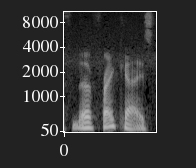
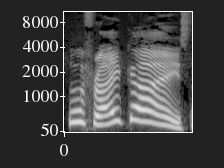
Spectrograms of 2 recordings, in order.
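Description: First: Said in the usual way. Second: High, slow, booming ghostly voice; spooky voice. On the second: Acted. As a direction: stretch it out like a haunting. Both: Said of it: "I can only say it that way".

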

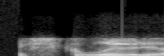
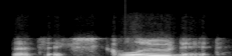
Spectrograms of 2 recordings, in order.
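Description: First: Excluded hit high and loud; punched repeat. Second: Excluded stretched out slow and high; slow emphasis. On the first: Preacher repeating it to the call, Excluded high and loud. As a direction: slam the word Excluded home. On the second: Preacher to his call, drawing out excluded, slow and high. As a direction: lean hard on excluded, slowly. Preacher repeating key word. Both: Acted.

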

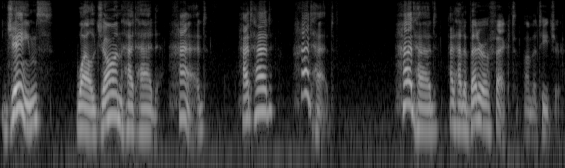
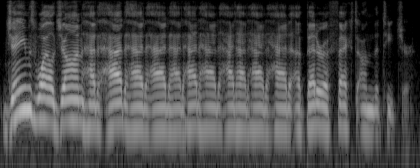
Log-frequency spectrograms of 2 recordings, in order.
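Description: First: James, then pauses that group each had had; with punctuation. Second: James, while John had had had read as one run-on without phrasing breaks; no punctuation. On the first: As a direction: break the hads into phrases with pauses. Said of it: "let's bring in some punctuation". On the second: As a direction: rattle off every had with no pauses. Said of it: "So first of all, with no punctuation". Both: Shown as a demonstration.

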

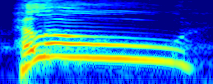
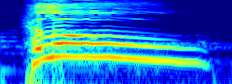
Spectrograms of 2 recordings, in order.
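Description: First: High, thinner echoed call; long high hello, held back in volume. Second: High, drawn-out call into the woods; high-pitched holler; boy yelling out. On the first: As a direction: answer like an echo in the woods. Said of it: "he heard a". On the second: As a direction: call out hello, pitched well up. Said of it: "he yelled out". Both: Retold or imitated.

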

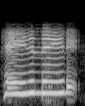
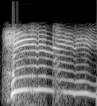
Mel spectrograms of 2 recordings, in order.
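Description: First: High teasing call. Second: High, loud teasing call. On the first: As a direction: call her name out high. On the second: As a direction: holler at her playfully. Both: Acted. Calling out to caller.

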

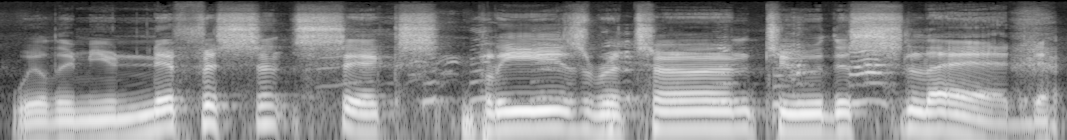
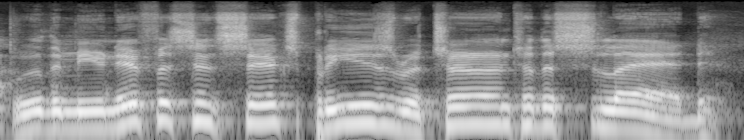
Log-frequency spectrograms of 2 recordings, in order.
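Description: First: Slow deliberate repeat. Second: Magically booming voice. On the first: Wizard repeats the embarrassing summons, slow and deliberate. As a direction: grudgingly spell it out one last time. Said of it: "I'm only going to say this one more time". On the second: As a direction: call it out like a booming magical loudspeaker. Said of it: "thaumaturgy to make my voice boom". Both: Acted.

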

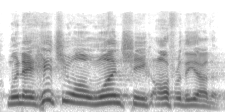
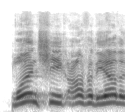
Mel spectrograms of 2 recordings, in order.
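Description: First: Said in the usual way. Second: One cheek punched hard and loud; emphatic quote. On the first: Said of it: "the verse just said". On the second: Shown as a demonstration. Preacher hammering the verse to the congregation, emphatic. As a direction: hammer each word of the quote home. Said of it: "So when it says".

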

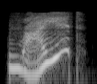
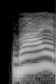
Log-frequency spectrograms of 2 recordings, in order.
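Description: First: "Riot?" with a steep rise at the end; questioning echo. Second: Said in the usual way. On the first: A narrator's reading. Chris echoing a friend's suggestion, "Riot?" rising into a question. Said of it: "Chris echoes".

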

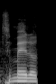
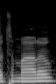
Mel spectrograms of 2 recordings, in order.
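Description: First: "tomato" with a long ay in the middle; tuh-MAY-toh pronunciation. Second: "tomato" with an ah in the middle; tuh-MAH-toh pronunciation. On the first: Comparing regional sayings, "tomato" said tuh-MAY-toh. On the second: Comparing regional sayings, "tomato" said tuh-MAH-toh. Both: Shown as a demonstration. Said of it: "Is it like tomato, tomato".

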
